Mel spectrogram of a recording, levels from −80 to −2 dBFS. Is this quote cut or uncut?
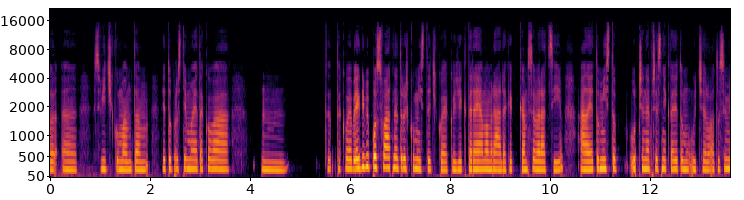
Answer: uncut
